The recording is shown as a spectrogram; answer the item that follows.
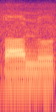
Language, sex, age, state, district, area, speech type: Telugu, male, 30-45, Andhra Pradesh, Bapatla, rural, spontaneous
